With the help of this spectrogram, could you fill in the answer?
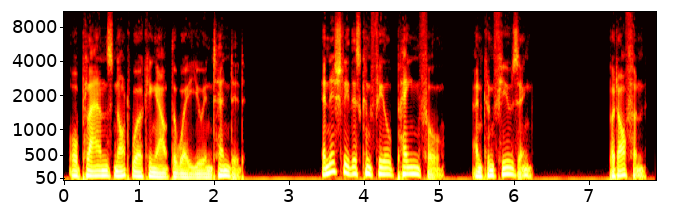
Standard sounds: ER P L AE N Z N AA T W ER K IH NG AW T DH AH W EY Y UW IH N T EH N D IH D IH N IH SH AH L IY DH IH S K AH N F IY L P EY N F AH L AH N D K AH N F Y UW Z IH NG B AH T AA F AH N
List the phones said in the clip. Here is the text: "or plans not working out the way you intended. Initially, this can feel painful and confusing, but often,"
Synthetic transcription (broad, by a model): ER P L AE N Z N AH T W ER K IH NG AW T DH AH W EY Y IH IH N T EH N D IH D IH N IH SH L IY DH IH S K N F IY L P EY N F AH L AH N K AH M F Y UW Z IH NG B AH T AA F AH N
